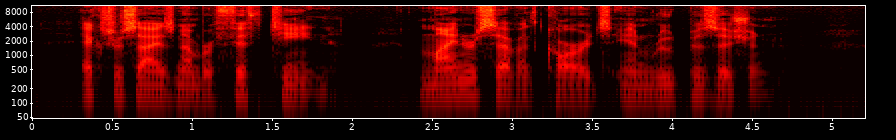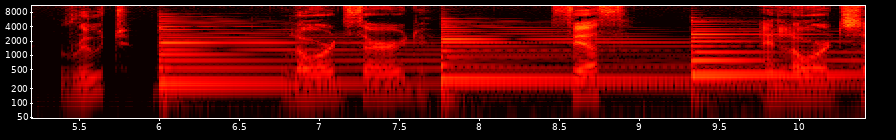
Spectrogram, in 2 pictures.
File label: Min 7th Chords Root Position Random Root Movement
